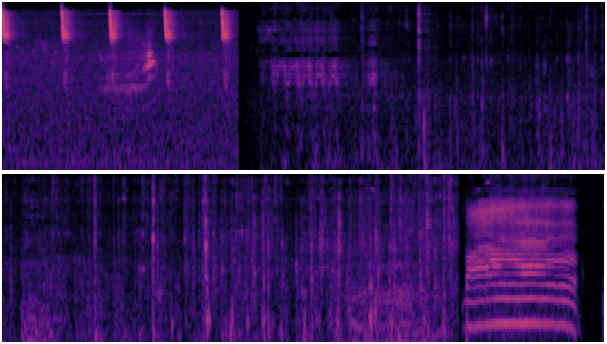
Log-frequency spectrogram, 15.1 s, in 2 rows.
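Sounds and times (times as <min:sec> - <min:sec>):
horse whinnying: 0:03.2 - 0:04.8.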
